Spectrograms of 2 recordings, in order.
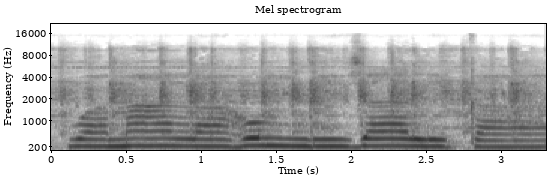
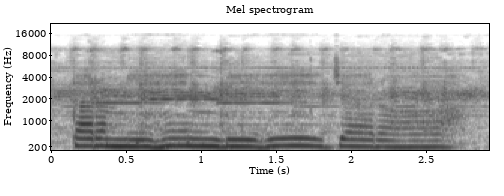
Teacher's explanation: Adapun cara membacanya harus dibunyikan samar-samar di bibir dan didengungkan. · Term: ikhfa syafawi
